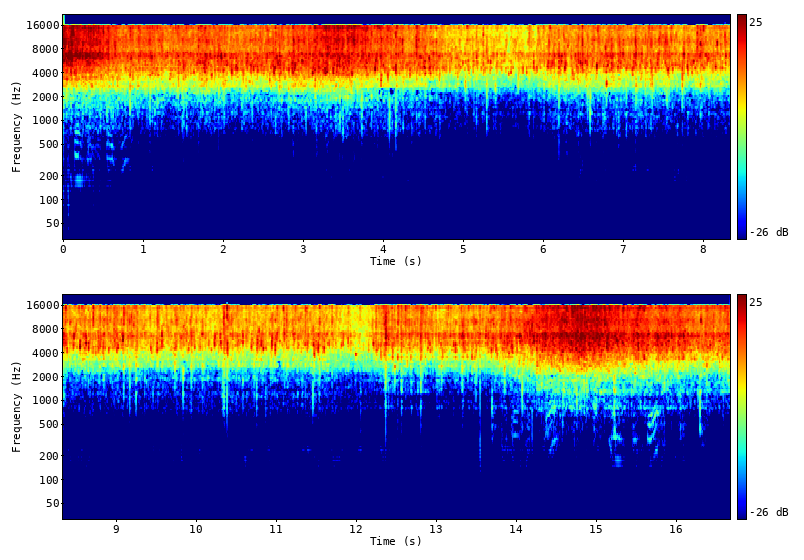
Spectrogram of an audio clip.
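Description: Chopped ginger and garlic dropped into hot oil with cumin seeds in a wok: a sudden loud sizzle that goes on steadily as it is stirred, with small clicks and scrapes of stirring, swelling again near the end.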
